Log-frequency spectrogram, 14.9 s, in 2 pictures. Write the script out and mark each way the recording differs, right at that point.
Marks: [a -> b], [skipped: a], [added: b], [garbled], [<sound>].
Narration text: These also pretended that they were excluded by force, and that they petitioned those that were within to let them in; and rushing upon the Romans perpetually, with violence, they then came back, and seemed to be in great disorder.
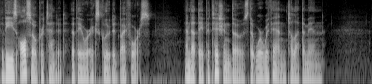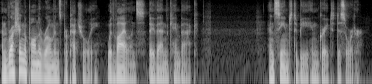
These also pretended that they were excluded by force, and that they petitioned those that were within to let them in; and rushing upon the Romans perpetually, with violence, they then came back, and seemed to be in great disorder.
